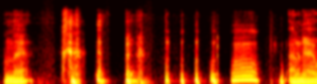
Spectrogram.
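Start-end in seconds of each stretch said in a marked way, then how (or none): 2.5-4.3 laugh. Real, not acted. Reverb joke.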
